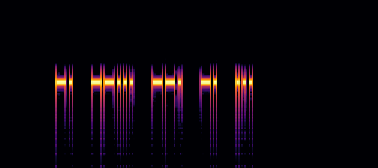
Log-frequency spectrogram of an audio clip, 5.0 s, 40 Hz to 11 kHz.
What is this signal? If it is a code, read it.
Morse code, heard as a keyed tone, about 28 wpm, spaced as for 20 wpm, 700 Hz. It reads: N7GNS
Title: USA Call Signs - 5 Characters - 2x Character Spacing - 28wpm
